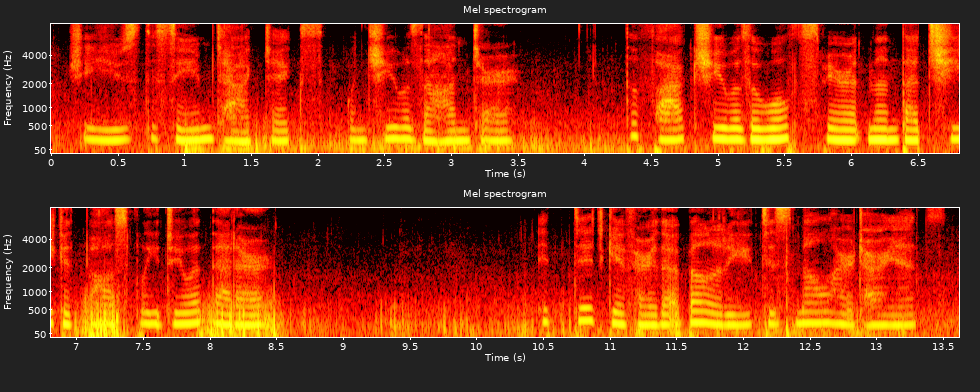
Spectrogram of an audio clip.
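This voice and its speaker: In an ASMR roleplay, a woman plays a gentle female yokai storyteller, a caring, protective companion, narrating in a medium-pitched, near-everyday voice. Her measured delivery is very unhurried, soothing, soft and breathy, often drifting into a whisper. Steady, clear indoor rain patter and fur brushing sounds are layered behind her.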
